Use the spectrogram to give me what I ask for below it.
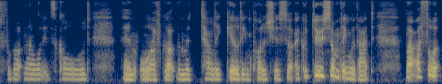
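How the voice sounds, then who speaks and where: A woman with a croaky voice from a cold, chatting her way through a crafting tutorial and thinking aloud as she works. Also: medium pitch, darkish tone, dry recording, studio quality. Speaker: card-making channel host.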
